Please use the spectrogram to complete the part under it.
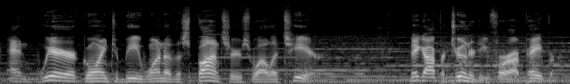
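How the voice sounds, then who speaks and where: An actor playing a brisk, persuasive newspaper boss in an audio drama, confident and explanatory. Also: male voice, mid-range voice, expressive, over music, natural voice. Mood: brisk enthusiasm. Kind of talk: family audio drama acting.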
